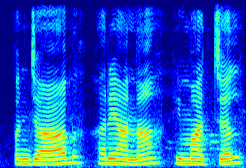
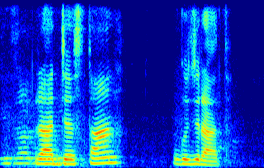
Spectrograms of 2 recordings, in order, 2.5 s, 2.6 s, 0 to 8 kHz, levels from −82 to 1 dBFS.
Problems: none marked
